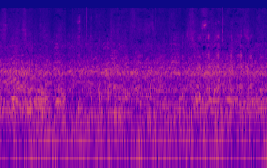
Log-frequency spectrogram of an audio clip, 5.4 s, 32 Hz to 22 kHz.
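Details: Snow geese by the tens of thousands on migration at Middle Creek, Pennsylvania, 2023: an intense, chattering chorus of high honks, steady throughout, with slightly louder swells at the start and near the end.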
